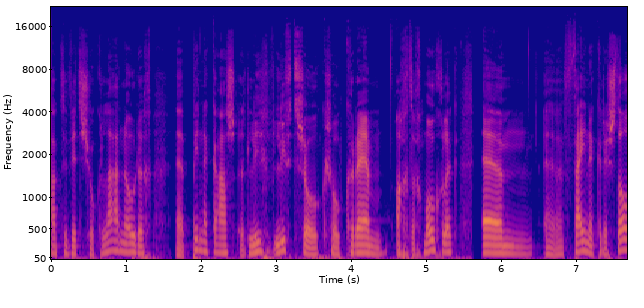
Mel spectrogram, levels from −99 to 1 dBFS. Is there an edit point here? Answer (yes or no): yes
